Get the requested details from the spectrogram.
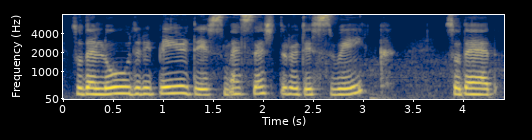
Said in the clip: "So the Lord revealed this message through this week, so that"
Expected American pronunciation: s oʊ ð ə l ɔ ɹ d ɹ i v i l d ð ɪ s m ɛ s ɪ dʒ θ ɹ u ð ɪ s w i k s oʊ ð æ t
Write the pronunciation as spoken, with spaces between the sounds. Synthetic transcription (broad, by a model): s oʊ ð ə l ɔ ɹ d ɹ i p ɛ d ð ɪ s m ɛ s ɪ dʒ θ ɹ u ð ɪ s w i k s oʊ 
